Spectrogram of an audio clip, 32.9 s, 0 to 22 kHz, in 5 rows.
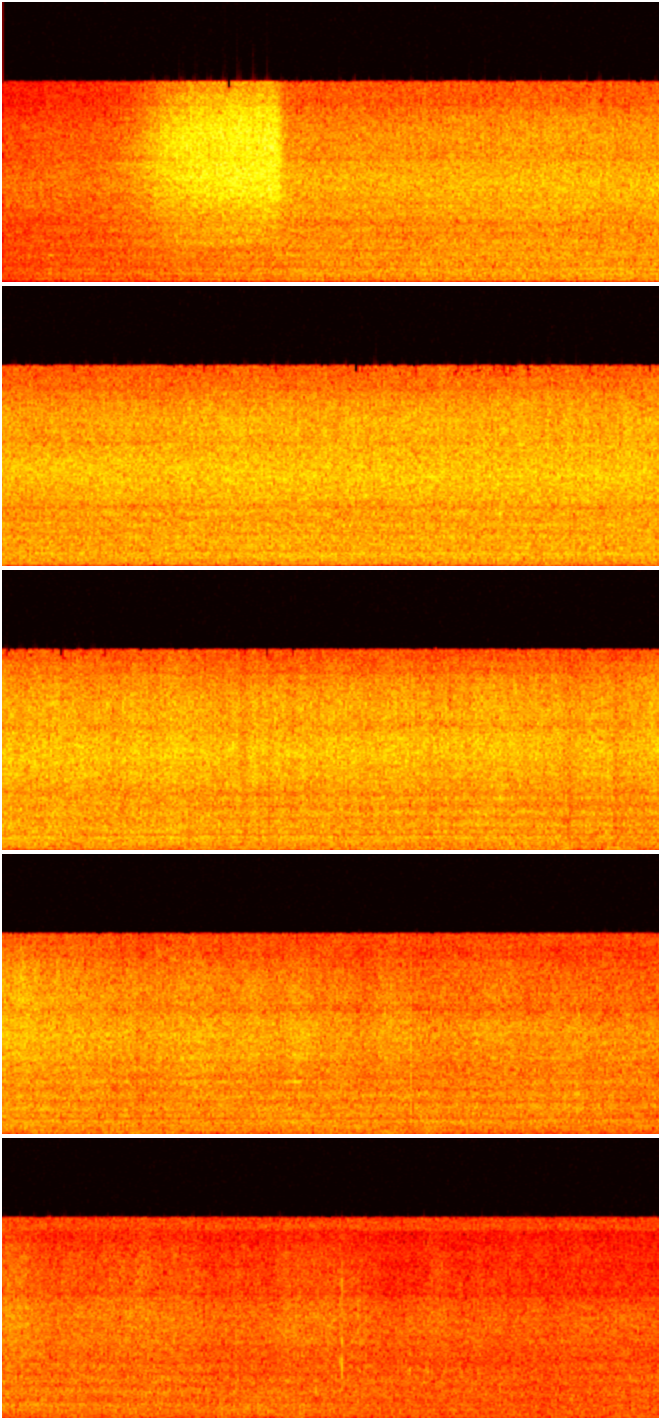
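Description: General Electric E42C electric locomotive moving off: a steady running sound that builds in the first second or two and slowly fades over the last ten seconds as it draws away, with a short burst of air hiss about two seconds in.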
